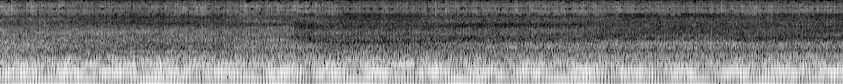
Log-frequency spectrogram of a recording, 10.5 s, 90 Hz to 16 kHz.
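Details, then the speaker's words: Craftsman riding mower 917.273760, 15.5 hp, after valve adjustment, cutting grass in low speed: steady even drone under cutting load without bogging or surging; running strong and healthy. "yeah no problem that's cutting good [Music] oh forgot to set the break [Music] actually cuts pretty nice"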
